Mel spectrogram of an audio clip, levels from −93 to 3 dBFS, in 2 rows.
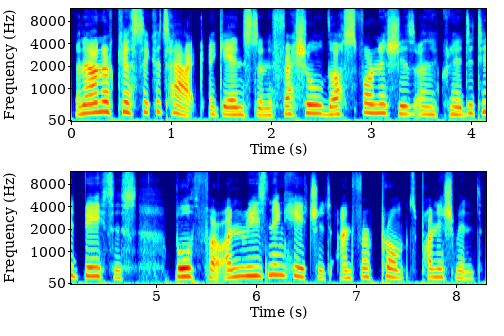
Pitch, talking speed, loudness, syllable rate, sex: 240 Hz, 135 wpm, -20 LUFS, 5.0 syllables/s, female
